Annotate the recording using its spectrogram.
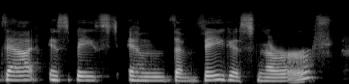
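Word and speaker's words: vagus: is based in the Vegas nerve I always want to say Vegas baby like Las Vegas but it's not spelled the same way but it's easy to remember that way that we have a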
